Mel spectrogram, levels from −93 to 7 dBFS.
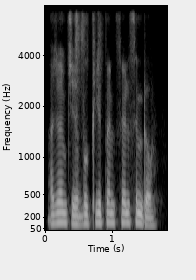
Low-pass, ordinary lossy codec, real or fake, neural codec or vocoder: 7.2 kHz; none; fake; autoencoder, 48 kHz, 32 numbers a frame, DAC-VAE, trained on Japanese speech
